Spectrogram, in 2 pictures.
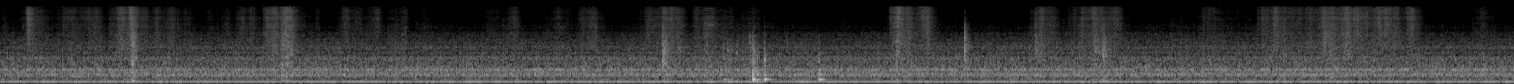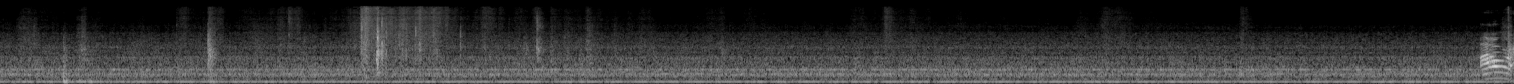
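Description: A steady low electrical hum, with scattered short knocks and clatters of kitchen cupboards and cookware being handled.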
